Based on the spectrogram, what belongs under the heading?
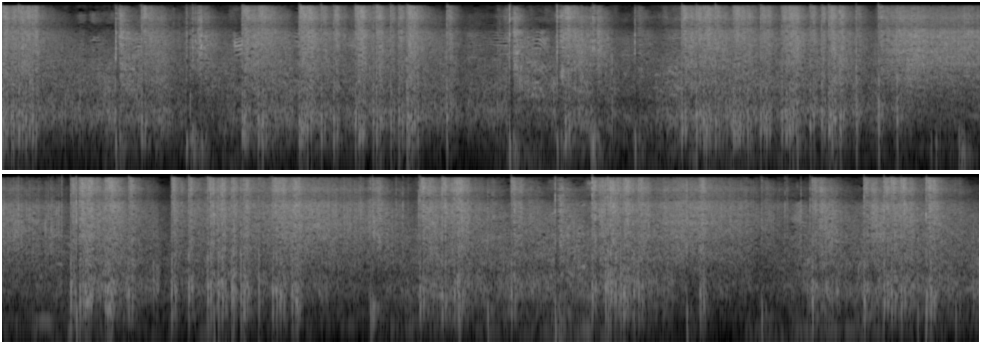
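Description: Fireworks display firing a dense barrage: launches and bursts follow so closely that they overlap, mixed with crackling, with no let-up.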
